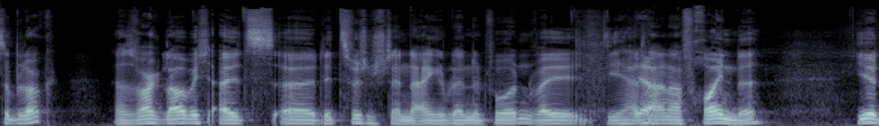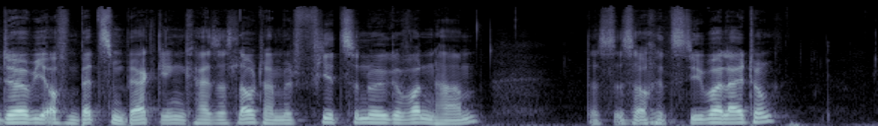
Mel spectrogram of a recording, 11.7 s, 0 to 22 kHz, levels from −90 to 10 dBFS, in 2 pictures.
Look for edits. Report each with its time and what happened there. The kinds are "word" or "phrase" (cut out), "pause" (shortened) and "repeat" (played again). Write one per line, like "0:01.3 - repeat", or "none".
none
